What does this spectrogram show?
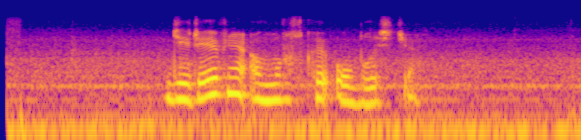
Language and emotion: Russian, neutral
